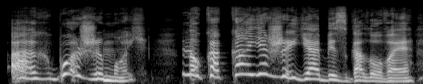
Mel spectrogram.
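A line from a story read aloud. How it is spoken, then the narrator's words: Older woman's exclamation. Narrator (Russian): воскликнула тетушка Питти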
